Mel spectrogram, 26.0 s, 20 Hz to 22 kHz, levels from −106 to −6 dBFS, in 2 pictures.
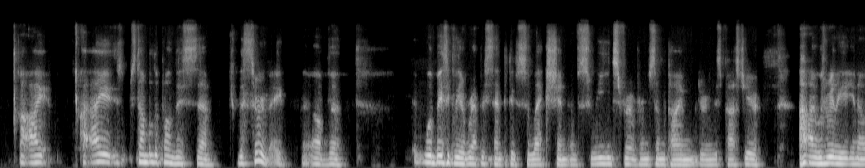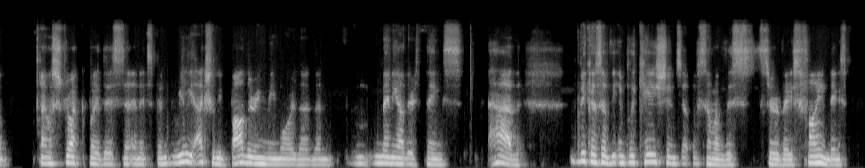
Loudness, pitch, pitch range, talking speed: -31 LUFS, 135 Hz, 120-155 Hz, 135 wpm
